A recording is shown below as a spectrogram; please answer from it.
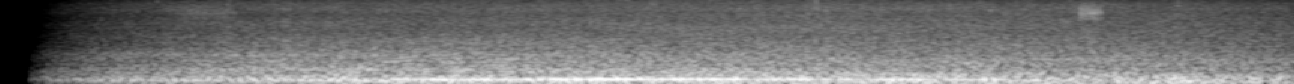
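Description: Steady outdoor background noise like distant road traffic, fading in just after the start, with a low steady hum through the middle.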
